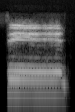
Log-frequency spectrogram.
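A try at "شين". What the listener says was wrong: শিন, এই শিনের উচ্চারণটা আসছে না। প্রথমটা হবে সিন, দ্বিতীয়টা হলো শিন। শিন, শিন বলার সময় মুখ থেকে একটু হাওয়াটা বেশি বার হবে। শিন।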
